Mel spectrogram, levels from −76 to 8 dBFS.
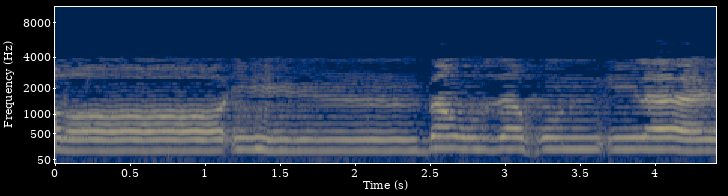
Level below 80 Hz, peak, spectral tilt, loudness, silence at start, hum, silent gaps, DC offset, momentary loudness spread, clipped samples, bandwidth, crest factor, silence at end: -68 dBFS; -10 dBFS; -8 dB/octave; -26 LUFS; 0 s; none; none; under 0.1%; 10 LU; under 0.1%; 5.6 kHz; 16 dB; 0 s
